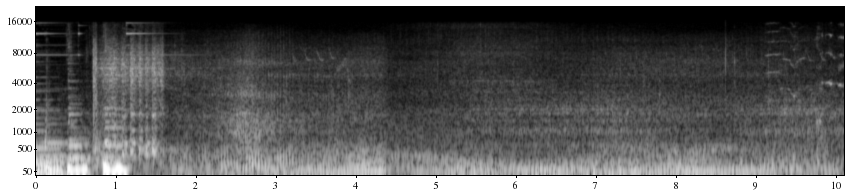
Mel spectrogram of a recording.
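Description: Background music with deep bass notes for the first second and a half, then a Toyota Innova MPV's engine and tyres as it drives off, a steady low rumble that fades near the end.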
